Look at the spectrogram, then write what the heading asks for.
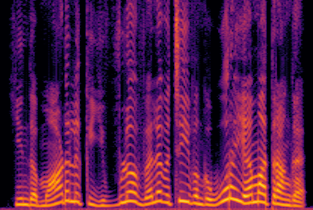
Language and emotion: Tamil, angry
